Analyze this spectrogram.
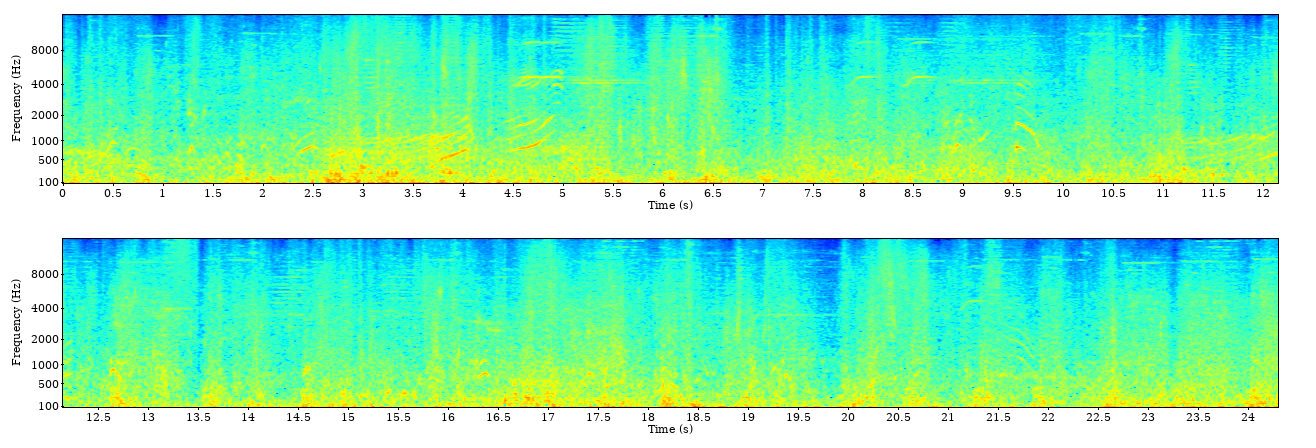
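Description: Spell effects crackle and boom in a busy fight.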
